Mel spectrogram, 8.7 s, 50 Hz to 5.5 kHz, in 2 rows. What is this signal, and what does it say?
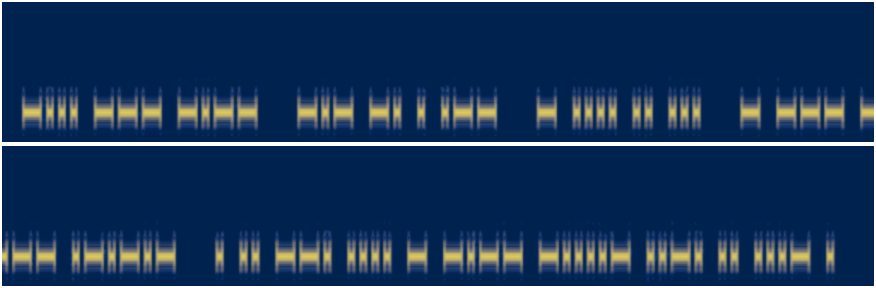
Morse code, heard as a keyed tone, about 40 wpm, 600 Hz. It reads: BOY KNEW THIS TOO. EIGHTY-FIVE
